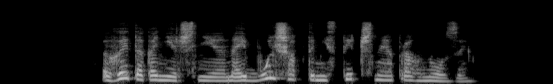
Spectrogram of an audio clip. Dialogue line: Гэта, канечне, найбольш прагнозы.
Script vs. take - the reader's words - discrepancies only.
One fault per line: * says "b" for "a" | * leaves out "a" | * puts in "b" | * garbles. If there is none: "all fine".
* puts in "аптымістычныя"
